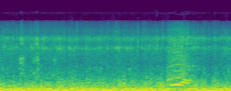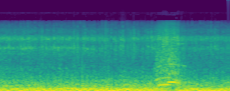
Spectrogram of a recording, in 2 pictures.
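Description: Steady loud rumble of a train running along the track, heard from the front of the train. Two short pitched sounds rise above it, about two seconds in and near the end.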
